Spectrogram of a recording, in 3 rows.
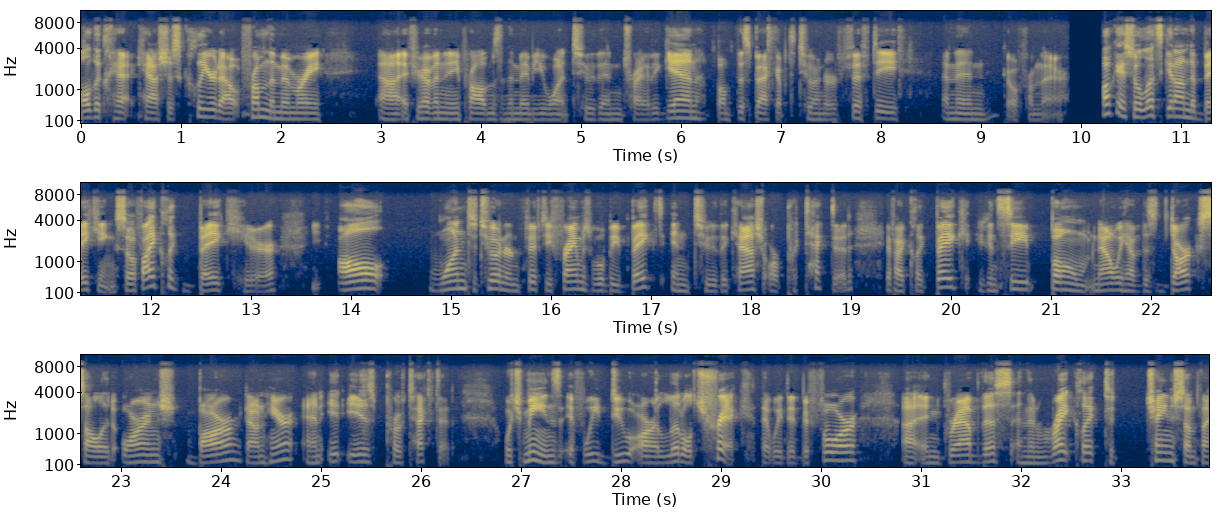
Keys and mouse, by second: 5.8 click, 6.6 KP_2, 7.1 KP_0, 8.5 space, 20.0 click, 25.7 shift+Left, 26.4 space, 29.4 space, 29.8 click, 31.5 g, 32.5 right click.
